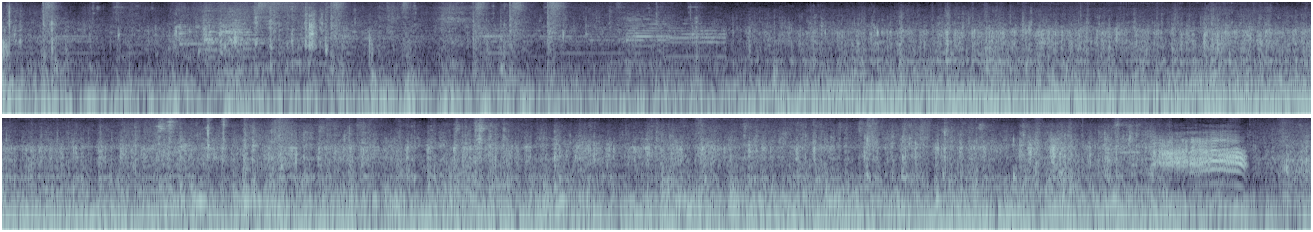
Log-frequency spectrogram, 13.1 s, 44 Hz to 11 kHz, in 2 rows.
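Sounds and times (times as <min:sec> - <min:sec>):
bike clicks and rattles: 0:00.0 - 0:13.0
tyres crunching on gravel: 0:00.0 - 0:13.0.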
